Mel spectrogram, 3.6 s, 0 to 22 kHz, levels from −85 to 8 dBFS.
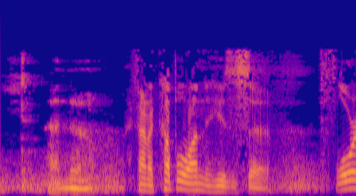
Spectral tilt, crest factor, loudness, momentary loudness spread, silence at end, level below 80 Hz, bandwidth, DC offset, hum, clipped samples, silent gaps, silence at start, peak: -5 dB/octave; 18 dB; -21 LUFS; 15 LU; 0 s; -54 dBFS; 8 kHz; under 0.1%; none; under 0.1%; none; 0 s; -2 dBFS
